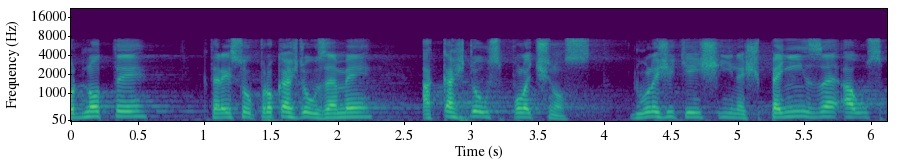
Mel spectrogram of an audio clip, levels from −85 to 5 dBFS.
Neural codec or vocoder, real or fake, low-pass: none; real; 7.2 kHz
